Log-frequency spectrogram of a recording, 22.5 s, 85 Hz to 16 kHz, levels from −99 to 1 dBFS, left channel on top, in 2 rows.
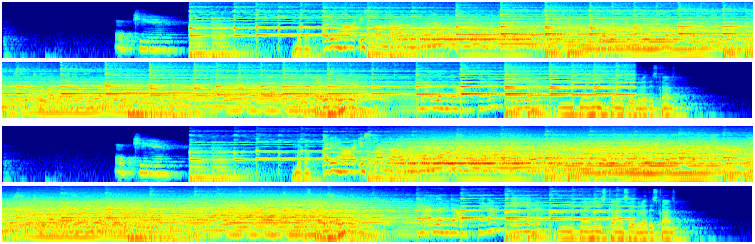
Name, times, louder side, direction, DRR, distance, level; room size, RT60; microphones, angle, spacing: voice 1, 1.7-2.5 4.8-13.4 15.9-16.7 17.5-19.4, right 1 dB, 15° right, 2 dB, 2.7 m, -30 dB
sound 1, 2.8-20.8, left 7 dB, 40° left, 0.7 m, -25 dB
voice 2, 4.3-4.7 15.3-16.4 19.6-21.4, equal, 30° right, 7 dB, 1.5 m, -29 dB
sound 2, 5.5-17.9, right 5 dB, 85° right, 0.8 m, -23 dB
19.5 x 18.5 x 8.6 m, 0.95 s
head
